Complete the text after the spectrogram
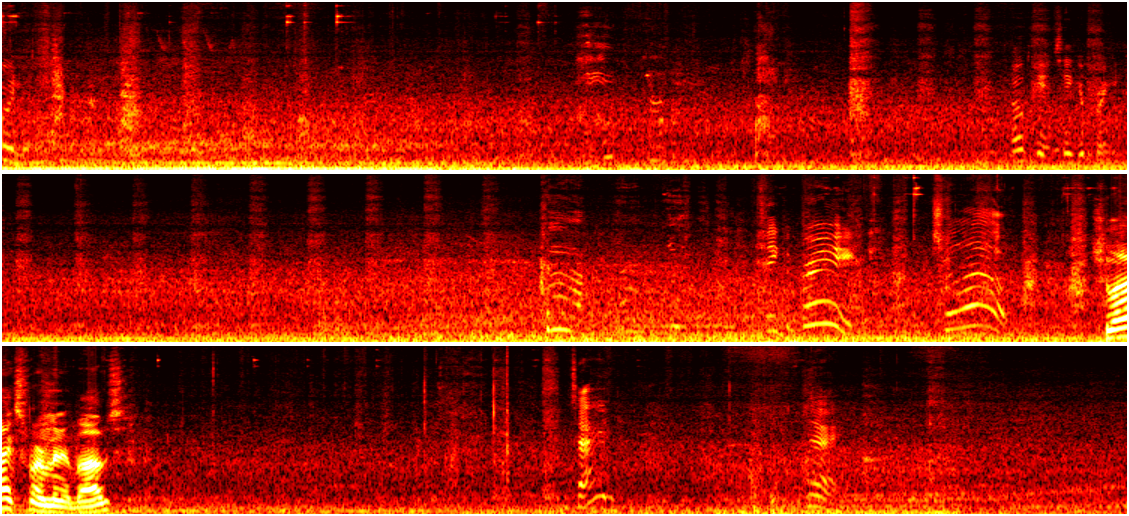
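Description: A dog pants heavily close by.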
